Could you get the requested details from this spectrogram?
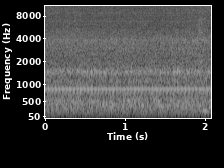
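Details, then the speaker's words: Garage A/C compressor after 5–10 minutes running in heat, readings 112° bottom to almost 140° top: steady loud hum with a mid-pitched drone, no knocks or rattles; labouring but air blows ice cold, normal running under heavy load. "you can hear it's definitely in labor and as far as the air is putting out blown on me that's ice cold"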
